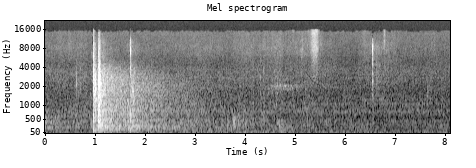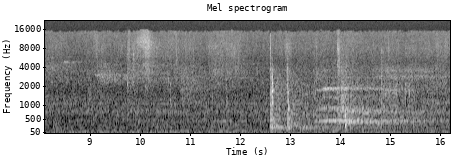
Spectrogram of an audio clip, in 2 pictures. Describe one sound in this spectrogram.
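A pipe organ plays loud chords that ring out in a large echoing hall.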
